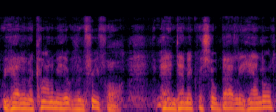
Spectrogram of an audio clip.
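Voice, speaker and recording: A somewhat breathy voice at a fairly quick pace. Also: man. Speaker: president. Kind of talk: debate answers.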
